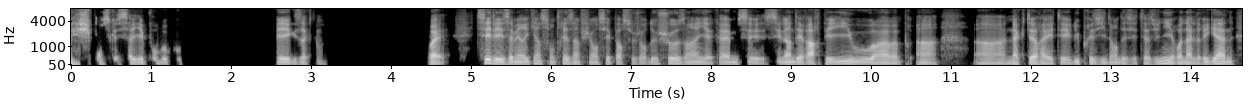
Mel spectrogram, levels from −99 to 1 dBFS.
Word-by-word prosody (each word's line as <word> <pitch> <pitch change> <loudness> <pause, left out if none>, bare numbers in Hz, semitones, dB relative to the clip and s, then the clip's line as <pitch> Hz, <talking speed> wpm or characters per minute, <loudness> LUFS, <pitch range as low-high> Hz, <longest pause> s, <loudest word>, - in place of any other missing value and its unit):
mais - - +4
je 90 - +6
pense - - -2
que - - -6
ça 95 - +1
y 90 - +1
est 90 - +2
pour 85 +2 -9
beaucoup. 85 0 -7 1.2
Exactement. 90 -2 0 1.3
Ouais, - - +4 0.4
tu - - -3
sais, 170 0 +8
les 115 -4 +4
Américains 110 +4 +1
sont 100 -5 -4
très 120 0 -2
influencés 100 -1 -3
par - - -4
ce - - -6
genre 80 -2 -7
de 95 +3 -5
choses 125 -4 0
hein. 95 +2 0
Il 90 - -1
y 80 - 0
a 75 - -4
quand 90 - -4
même, 100 +1 +1
c'est 85 -2 -3
c'est 100 - -4
l'un 105 +2 +2
des 100 -1 +2
rares 100 0 +4
pays 105 +6 +1
où 90 -5 +2
un 85 -1 +2
pr - - -20
un 75 -4 -2 0.4
un 75 -1 -3
acteur 95 +6 +2
a - - +2
été 75 +2 -2
élu 95 +5 -2
président 85 +1 -4
des 80 -3 -5
États-Unis, 90 - -1
Ronald 80 -4 0
Reagan. 105 +4 +4
90 Hz, 200 wpm, -24 LUFS, 80-105 Hz, 1.3 s, sais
